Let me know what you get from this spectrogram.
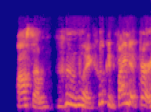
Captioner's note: laughter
